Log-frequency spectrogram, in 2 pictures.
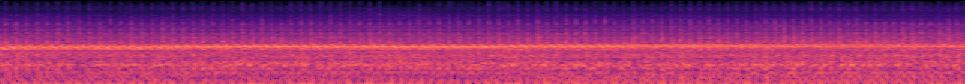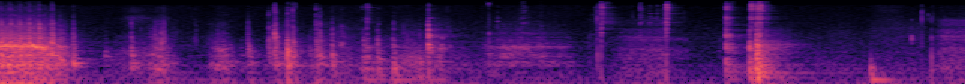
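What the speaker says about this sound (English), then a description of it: "now I'm ready to serge my quilt pieces together" Serger sewing machine stitching quilt pieces together, running as a steady close mechanical whir with a humming tone for about seven seconds, then stopping and leaving scattered clicks and handling noises.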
